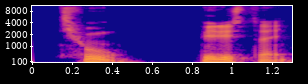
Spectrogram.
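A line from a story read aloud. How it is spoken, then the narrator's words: Laughing. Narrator (Russian): засмеялся Андрей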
